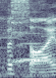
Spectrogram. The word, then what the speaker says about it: Versailles: Is it Versailles, like Versailles, I said? just Oh, like really? the one in Paris. So is it named after the one in Paris?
